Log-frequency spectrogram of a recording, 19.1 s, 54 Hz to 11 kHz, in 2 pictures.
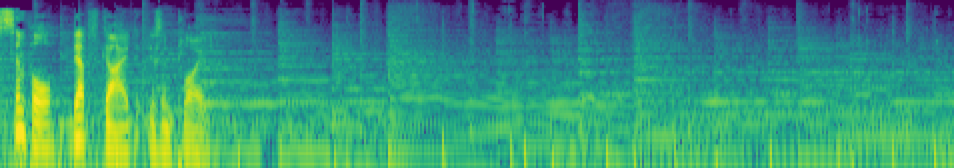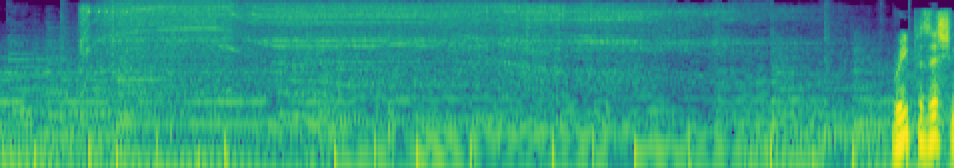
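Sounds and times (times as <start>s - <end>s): background music: 0.0s - 19.0s
power drill whining: 10.3s - 18.2s.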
